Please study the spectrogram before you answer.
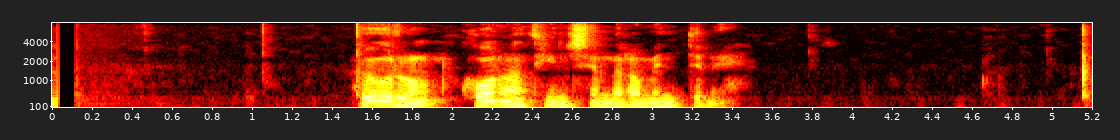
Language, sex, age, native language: Icelandic, male, 40-49, Icelandic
